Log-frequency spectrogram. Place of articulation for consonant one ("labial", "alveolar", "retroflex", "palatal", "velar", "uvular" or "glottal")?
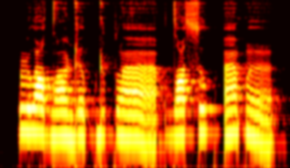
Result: retroflex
